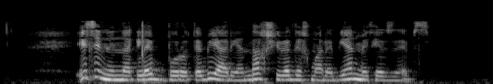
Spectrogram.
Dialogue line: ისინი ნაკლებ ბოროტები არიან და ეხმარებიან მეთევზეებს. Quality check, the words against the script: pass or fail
fail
